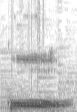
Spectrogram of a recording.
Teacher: क जो है ये तुरंत समाप्त हो जाता है, उसके अंतिम में जो अ है वही हम लोगों के मुख से निकलता रहता है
